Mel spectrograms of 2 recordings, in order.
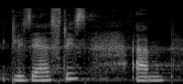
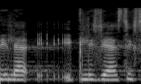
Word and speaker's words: Ecclesiastes: Yes, Ecclesiastes. It is 11, 1 and 2. Let's just quickly read that. It's in the context of sowing, which is interesting. Because it says in Ecclesiastes 11, cast your bread upon the waters, for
